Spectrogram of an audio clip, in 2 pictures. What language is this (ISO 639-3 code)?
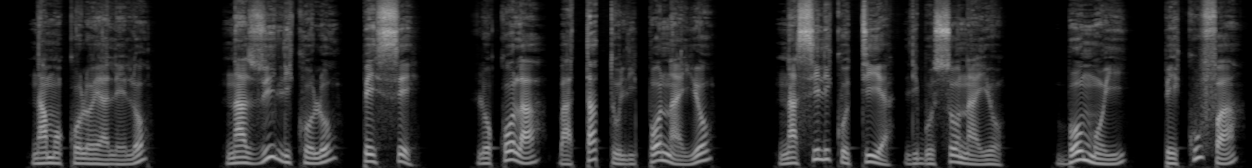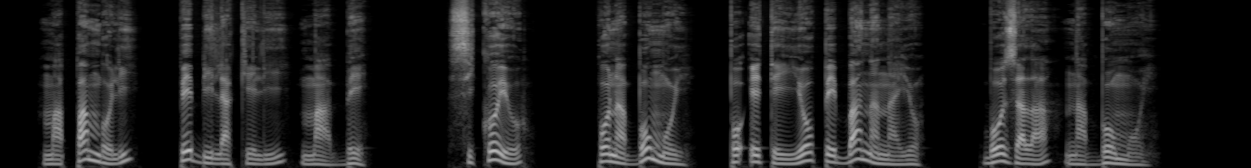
lin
